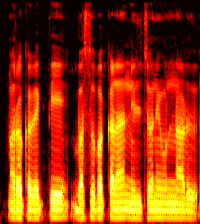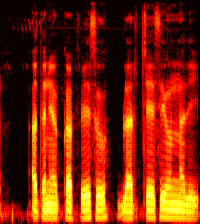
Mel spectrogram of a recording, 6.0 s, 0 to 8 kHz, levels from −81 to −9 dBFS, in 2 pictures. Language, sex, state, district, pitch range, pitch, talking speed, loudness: Telugu, male, Telangana, Mahabubabad, 90-100 Hz, 95 Hz, 120 wpm, -19 LUFS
